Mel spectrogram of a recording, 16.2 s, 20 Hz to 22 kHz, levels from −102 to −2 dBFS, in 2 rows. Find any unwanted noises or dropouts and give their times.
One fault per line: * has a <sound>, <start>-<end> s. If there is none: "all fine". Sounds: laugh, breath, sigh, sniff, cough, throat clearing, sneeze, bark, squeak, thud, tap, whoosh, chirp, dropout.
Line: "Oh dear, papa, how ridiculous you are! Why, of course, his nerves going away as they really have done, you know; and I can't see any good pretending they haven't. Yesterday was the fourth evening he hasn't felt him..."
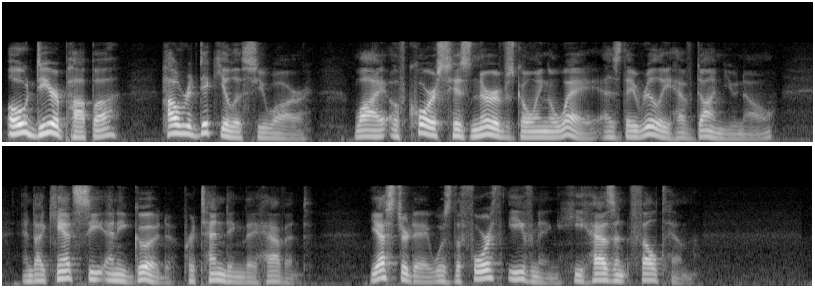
all fine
